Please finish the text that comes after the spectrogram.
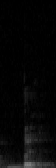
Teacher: if I say B, my mouth completely closes, I occlude all the air, and it kind of pops on the way out.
